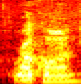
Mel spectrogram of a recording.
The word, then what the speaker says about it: Roquan: I mean, Raquan Smith, I've seen I pronounced that right? Roquan?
